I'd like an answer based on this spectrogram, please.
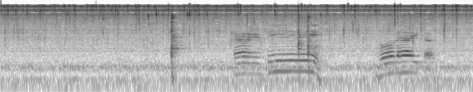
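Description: Paneer and soya chaap sizzling on a hot grill, a steady frying hiss. A sharp tap comes about two and a half seconds in, and two short hummed voice sounds follow it.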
